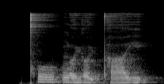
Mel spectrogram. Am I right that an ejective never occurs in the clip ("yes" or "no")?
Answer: yes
